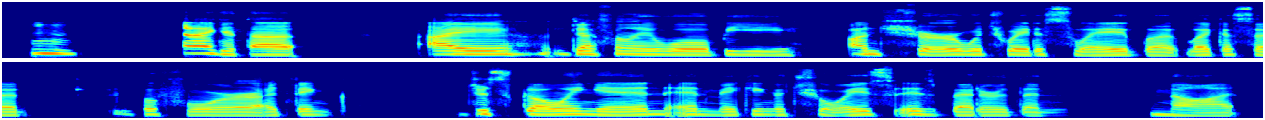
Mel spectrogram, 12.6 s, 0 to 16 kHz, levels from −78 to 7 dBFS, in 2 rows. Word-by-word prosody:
Mhm, 225 -3 +2 0.6
and 235 -1 +11
I 230 - +8
get 175 -5 -1
that 165 0 +5 0.6
I 185 0 +6 0.2
definitely 185 -1 +1
will 165 -1 +3
be 160 -1 -6 0.2
unsure 175 -3 +1
which 170 0 -3
way 165 -2 +3
to 165 - -4
sway, 155 0 -1
but 150 -3 -3
like 160 0 -1
I - - -1
said 150 -3 -2 0.6
before, 155 -3 -2
I 145 +1 -2
think 160 -2 -4 0.6
just 185 +2 -3
going 175 0 +2
in 160 +3 -1
and 165 -3 -5
making 160 +2 -6
a - - -4
choice 155 +2 -4
is 170 -2 -3
better 150 0 -3
than 140 -1 -9 0.4
not. 135 -5 -3
165 Hz, 150 wpm, -23 LUFS, 155-175 Hz, 0.6 s, and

